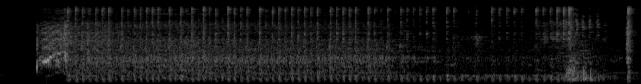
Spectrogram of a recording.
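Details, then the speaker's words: Baja Dune 150 buggy with Chinese engine, owner suspects vacuum leak and unsuitable TruFuel: engine catches abruptly, runs rough with uneven pulsing about five seconds, then dies; starts and stalls, owner thinks it needs more fuel. "Oh no. Oh, we need more fuel, it seems."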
